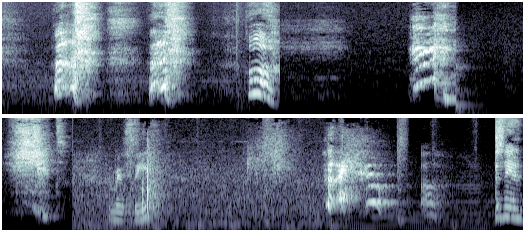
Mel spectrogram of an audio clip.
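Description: Several abrupt sneeze bursts in quick succession, mixed with brief voices and background music.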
